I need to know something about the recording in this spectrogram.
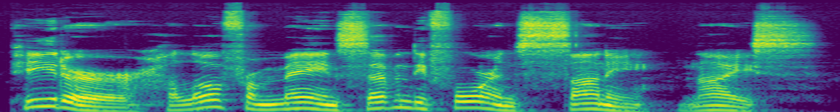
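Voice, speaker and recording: A man hosting a casual live-streamed photography Q&A, reading viewer comments aloud and answering in a rambling, relaxed way with many restarts. His voice is a little scratchy today. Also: fairly high pitch, unhurried, slightly rough. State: slightly scratchy voice.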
